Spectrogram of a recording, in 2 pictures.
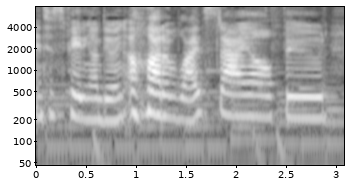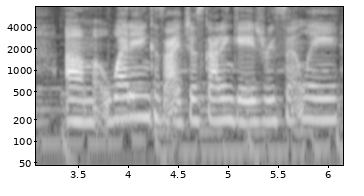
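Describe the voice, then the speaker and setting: A woman at a medium pitch and moderate pace, with monotone, flat intonation over music in the background. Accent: Southern US. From North Carolina, USA. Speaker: event and wedding planner, lifestyle vlogger. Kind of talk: casual talk to camera.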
